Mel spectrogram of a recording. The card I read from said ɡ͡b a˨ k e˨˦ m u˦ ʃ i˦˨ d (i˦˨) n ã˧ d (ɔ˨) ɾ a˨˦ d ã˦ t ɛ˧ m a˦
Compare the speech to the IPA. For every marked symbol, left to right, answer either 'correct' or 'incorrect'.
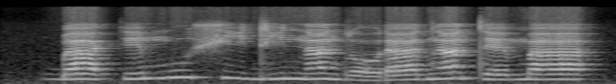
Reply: incorrect: i˧, correct

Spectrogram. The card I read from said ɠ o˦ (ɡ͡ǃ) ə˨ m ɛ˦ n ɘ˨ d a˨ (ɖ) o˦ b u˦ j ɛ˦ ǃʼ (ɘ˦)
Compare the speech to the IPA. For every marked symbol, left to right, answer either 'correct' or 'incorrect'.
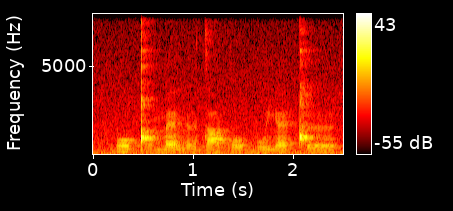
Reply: correct, incorrect: ɡ, correct

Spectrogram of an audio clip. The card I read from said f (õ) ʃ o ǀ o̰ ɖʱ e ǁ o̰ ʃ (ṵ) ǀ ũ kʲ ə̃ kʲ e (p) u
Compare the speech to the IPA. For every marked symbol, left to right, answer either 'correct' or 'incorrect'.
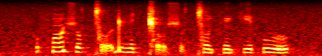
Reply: correct, incorrect: o̰, correct

